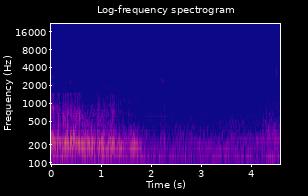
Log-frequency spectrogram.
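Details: Female: low gurgling rumble fading into quiet bubbling; ordinary stomach growling (borborygmi) from gas and fluid moving through the gut.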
